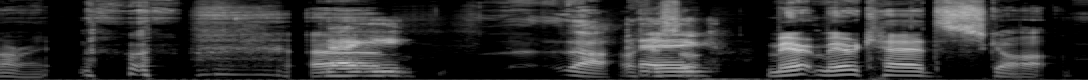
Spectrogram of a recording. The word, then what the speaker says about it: Mairghread: Mairghread is the Gaelic pronunciation, the original the pronunciation of that name. Mairghread. However, right. She has tweeted in the past that she goes by the Americanized saying of it, which is just Mairghread. Mairghread. Yes. Yeah, rhymes with air. So Mairghread. Yes.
